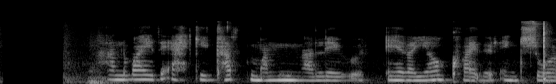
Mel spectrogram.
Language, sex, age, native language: Icelandic, female, 15, Icelandic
